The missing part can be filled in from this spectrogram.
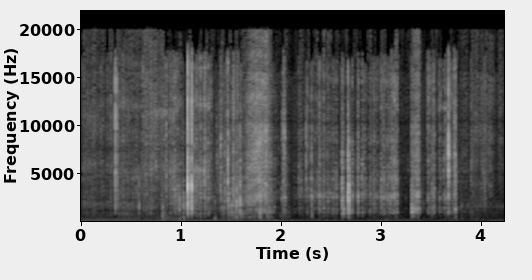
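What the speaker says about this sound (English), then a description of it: "So I'm just going to cut this across here." Paper being cut with scissors while assembling a glue book junk journal, giving soft crinkling snips and tearing rustles, close and fairly quiet, with a couple of sharper cuts standing out.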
